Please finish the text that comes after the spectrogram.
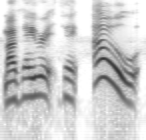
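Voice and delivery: usual speaking voice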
